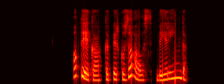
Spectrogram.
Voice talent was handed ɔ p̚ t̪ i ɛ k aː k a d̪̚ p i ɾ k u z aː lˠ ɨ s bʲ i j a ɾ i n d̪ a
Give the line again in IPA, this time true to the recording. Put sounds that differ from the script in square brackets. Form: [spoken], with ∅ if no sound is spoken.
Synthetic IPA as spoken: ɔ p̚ t̪ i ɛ k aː k a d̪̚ p i ɾ k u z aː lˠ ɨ s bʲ i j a ɾ i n d̪ a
